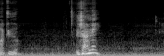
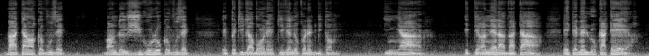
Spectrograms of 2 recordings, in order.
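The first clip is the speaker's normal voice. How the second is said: much lower, contemptuous voice; scornful insults; 9 semitones lower than usual. Real, not acted. Angry man insulting his online detractors, low and scornful. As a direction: spit the insults out low and heavy.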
